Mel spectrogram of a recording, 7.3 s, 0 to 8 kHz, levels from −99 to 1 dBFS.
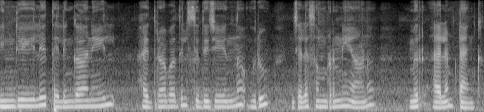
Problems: background sounds at intervals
